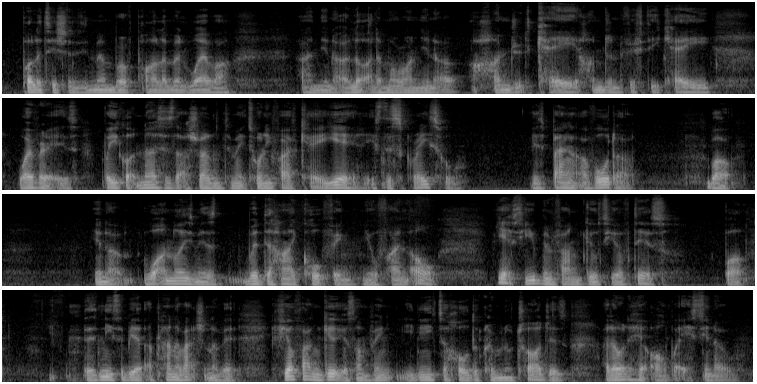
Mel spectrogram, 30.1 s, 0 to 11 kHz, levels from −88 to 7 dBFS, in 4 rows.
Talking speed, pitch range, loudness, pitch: 195 wpm, 80-90 Hz, -34 LUFS, 80 Hz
